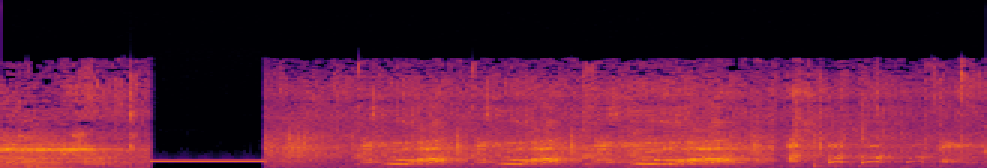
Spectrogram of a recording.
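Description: Background music, cut off about a second in by a short steady beep tone. Then a man laughs, a run of repeated 'ahahaha' cries that rise and fall in pitch.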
